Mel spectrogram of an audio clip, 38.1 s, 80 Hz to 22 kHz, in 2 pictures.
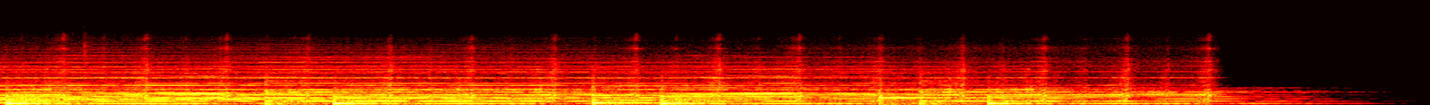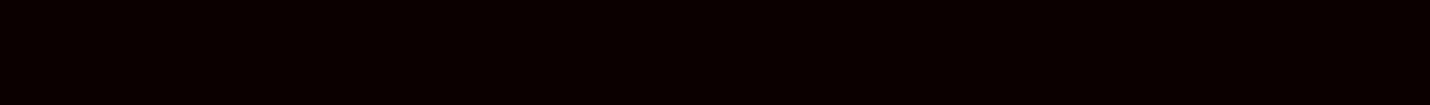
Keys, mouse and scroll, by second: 0.8 KP_3, 1.6 scroll down 1, 2.1 g, 5.1 click, 5.1 scroll down 1, 6.3 g, 7.7 click, 8.1 KP_1, 9.3 g, 11.3 click, 12.2 KP_3, 13.1 scroll down 1, 13.7-14.6 scroll up 1, 14.9-17.5 shift+middle drag, 15.5-16.0 scroll up 1, 16.1 g, 17.5 click, 19.2 s, 22.7-23.8 scroll up 2, 23.8 scroll up 1, 24.1-28.0 shift+middle drag, 28.0 click, 31.3 r, 35.2 s.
